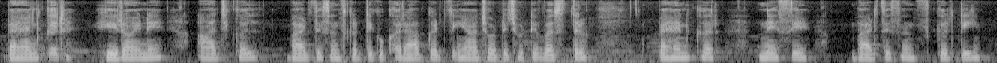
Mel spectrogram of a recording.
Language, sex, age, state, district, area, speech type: Hindi, male, 18-30, Rajasthan, Jodhpur, urban, spontaneous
